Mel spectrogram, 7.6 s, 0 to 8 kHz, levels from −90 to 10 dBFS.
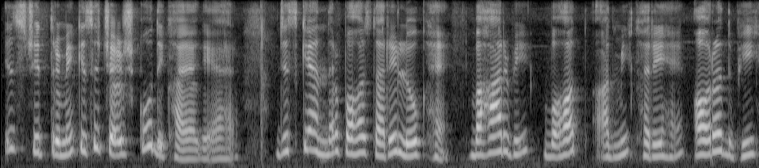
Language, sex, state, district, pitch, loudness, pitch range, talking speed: Hindi, female, Delhi, New Delhi, 255 Hz, -17 LUFS, 225-290 Hz, 190 wpm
